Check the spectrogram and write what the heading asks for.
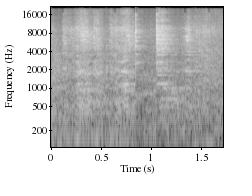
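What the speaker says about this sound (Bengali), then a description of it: "এখন আমি মশলা সুন্দর করে কষিয়ে নেব।" Spices with onion and green chillies sizzle steadily as they are stir-fried in a pan, with soft scraping and occasional light clinks of the spoon. The sizzle is close and continuous, with no voices.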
